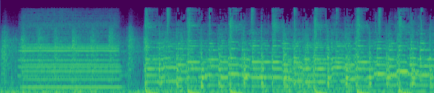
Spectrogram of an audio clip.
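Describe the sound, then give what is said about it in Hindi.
A train horn sounds one steady, loud, multi-toned blast for about two seconds as a train from Lokmanya Tilak Terminus, Kurla, Bombay arrives at a station, then gives way to a rhythmic, pounding stretch with shifting tones and no voices. “अभी अभी बंबई कुर्ला लोकमान्य तिलक टर्मिनल से आने वाली गाड़ी स्टेशन पे पहुंची है।”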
